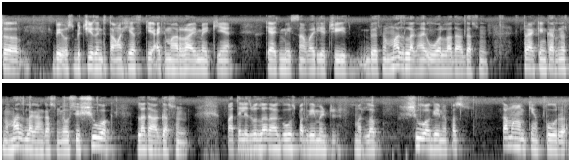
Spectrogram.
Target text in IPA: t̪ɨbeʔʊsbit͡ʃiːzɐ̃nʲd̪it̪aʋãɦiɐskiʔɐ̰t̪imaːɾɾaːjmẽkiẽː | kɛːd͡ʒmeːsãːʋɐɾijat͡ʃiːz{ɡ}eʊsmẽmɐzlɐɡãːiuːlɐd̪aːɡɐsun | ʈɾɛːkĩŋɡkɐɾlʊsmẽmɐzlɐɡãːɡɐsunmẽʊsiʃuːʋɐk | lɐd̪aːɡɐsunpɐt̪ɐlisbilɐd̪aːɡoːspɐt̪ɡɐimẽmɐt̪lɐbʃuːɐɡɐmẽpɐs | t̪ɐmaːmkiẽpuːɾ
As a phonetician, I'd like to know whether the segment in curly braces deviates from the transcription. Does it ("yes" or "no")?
yes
